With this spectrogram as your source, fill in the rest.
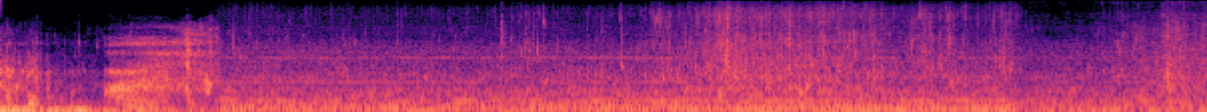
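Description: Water splashes softly as a man swims.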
